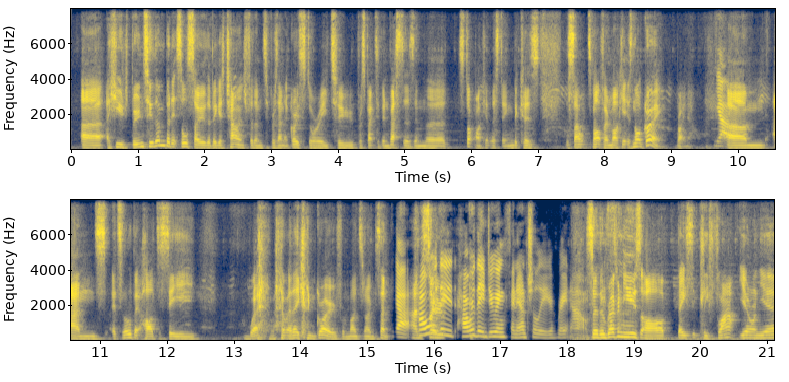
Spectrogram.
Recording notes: live from the FT Weekend Festival in London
